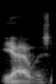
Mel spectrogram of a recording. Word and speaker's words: Yahowah: time left to get your relationship right with Yahwa. And it begins by recognizing that Yahwa has one and only name. and that you start using it, that you start celebrating it, that you revere Yahwa's name, and that you pronounce it correctly.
